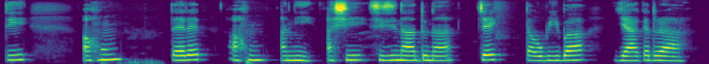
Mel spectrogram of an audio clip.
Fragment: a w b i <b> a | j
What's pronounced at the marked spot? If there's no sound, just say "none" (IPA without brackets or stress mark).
b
